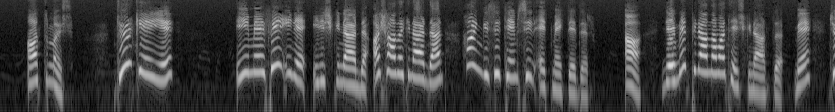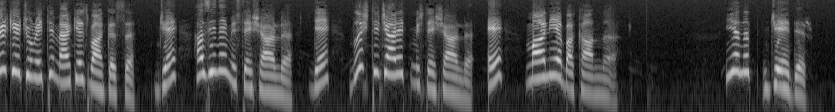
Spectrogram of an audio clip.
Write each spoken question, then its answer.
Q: Türkiye'yi IMF ile ilişkilerde aşağıdakilerden hangisi temsil etmektedir?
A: Yanıt C'dir.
